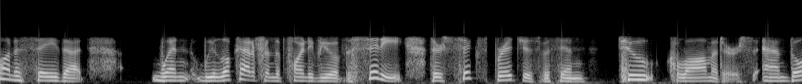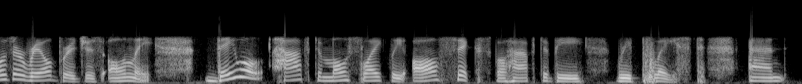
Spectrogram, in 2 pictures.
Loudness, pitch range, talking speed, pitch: -18 LUFS, 150-200 Hz, 165 wpm, 170 Hz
